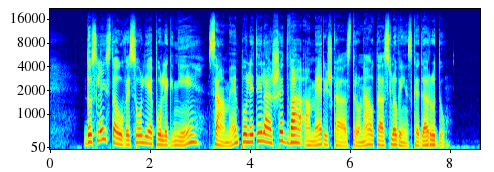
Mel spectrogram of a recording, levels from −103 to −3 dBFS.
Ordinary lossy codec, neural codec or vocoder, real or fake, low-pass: none; none; real; 19.8 kHz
